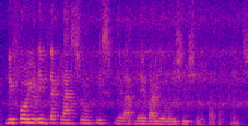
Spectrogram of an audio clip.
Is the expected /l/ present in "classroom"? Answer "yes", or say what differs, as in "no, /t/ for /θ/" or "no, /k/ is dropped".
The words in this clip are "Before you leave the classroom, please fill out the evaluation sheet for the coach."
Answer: yes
